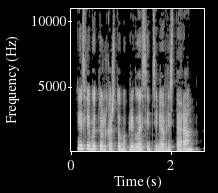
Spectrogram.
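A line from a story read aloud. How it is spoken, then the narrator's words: Laughing. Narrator (Russian): засмеялась я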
